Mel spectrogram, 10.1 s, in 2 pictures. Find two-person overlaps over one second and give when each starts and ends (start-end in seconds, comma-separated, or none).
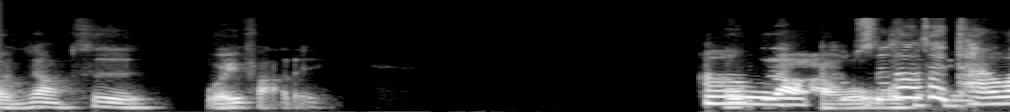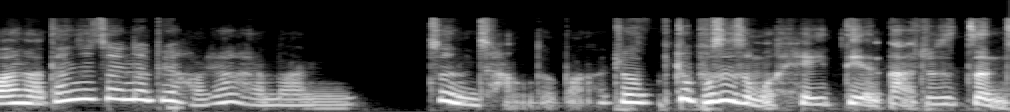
3.6-4.9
